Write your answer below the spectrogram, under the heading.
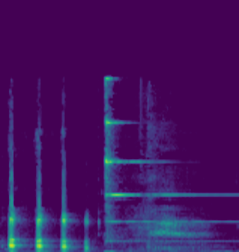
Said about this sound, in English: Ring that bell.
